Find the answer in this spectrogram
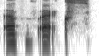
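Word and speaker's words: f(x): do I pronounce that you pronounce it as f ofx oh thank goodness oh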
